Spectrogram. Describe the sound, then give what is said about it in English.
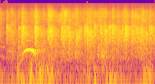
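An audience breaks into sustained applause for a panel of speakers, a dense, steady wash of clapping lasting a few seconds, with a brief rising-and-falling vocal whoop early on. “All right, so let's have another round of applause for this panel.”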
